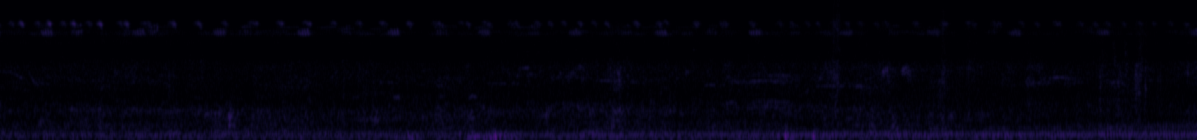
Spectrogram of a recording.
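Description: Faint insect chirping: a high, pulsing call repeating about three times a second, over a low steady hum.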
